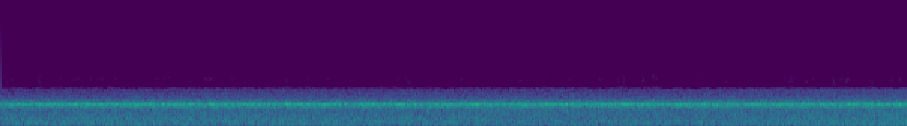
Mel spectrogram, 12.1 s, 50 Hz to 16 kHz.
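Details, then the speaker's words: Water leak at a fire hydrant heard through LD-18 leak detector with noise reduction on: constant muffled static-like hiss with thin steady tone, traffic rumble removed; water main leak. "at a fire hydrant without the help of noise reduction technology. The water leak sound is a constant noise, almost like static noise."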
